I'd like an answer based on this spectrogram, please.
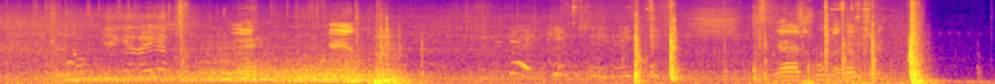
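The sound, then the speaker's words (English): Bags being loaded into a car boot in Ireland, heard as a few dull thuds and clunks with rustling in between, under people talking. “Can I throw some stuff in the boot?”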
